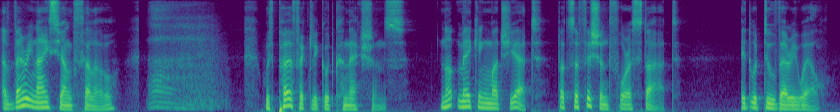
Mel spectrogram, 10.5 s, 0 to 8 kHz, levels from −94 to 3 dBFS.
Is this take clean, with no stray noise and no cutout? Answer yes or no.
no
